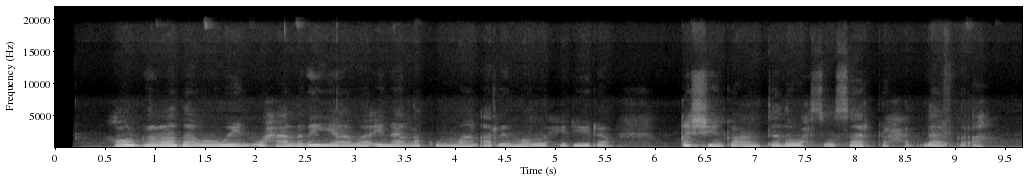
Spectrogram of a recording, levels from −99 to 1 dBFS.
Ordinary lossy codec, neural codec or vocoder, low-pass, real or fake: none; none; 19.8 kHz; real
